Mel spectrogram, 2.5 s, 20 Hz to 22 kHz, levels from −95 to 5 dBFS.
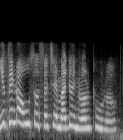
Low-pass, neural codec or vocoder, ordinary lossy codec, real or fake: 7.2 kHz; codec, 16 kHz, 1 kbps, X-Codec, HuBERT features, trained on general audio; none; fake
